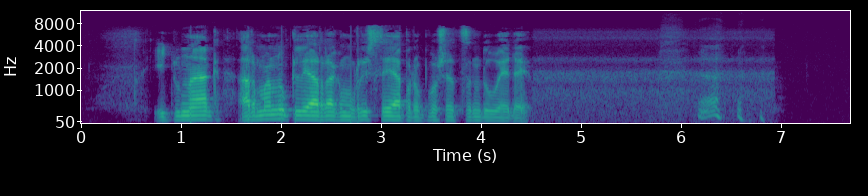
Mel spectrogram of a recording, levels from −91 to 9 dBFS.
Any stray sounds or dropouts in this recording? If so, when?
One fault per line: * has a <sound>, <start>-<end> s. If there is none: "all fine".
* has a laugh, 5.8-6.9 s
